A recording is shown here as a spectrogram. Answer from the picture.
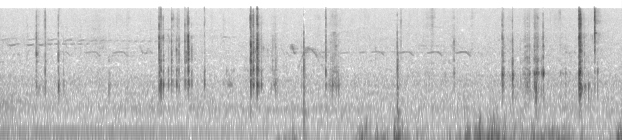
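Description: Scattered sharp clicks and rustles of rifles and gear being handled, with a few faint high bird chirps and a low wind rumble on the microphone from about halfway.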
